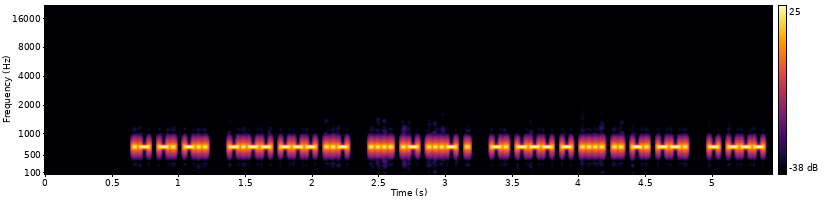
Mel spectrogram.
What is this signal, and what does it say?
Morse code, heard as a keyed tone, about 52 wpm, 700 Hz. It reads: AND YOU HAVE NOTHING TO
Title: Sentences from Top 1000 Words - Review Part 1 - 50wpm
